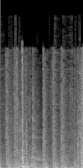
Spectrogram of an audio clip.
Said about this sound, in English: rapidly fire that pistol and it can give you headshots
